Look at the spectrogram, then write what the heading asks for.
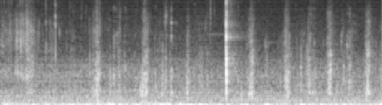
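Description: Close-miked biting into and chewing a soft chickpea-flour flatbread sandwich with tomato and sprouts: irregular small mouth clicks, the sharpest about three seconds in.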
